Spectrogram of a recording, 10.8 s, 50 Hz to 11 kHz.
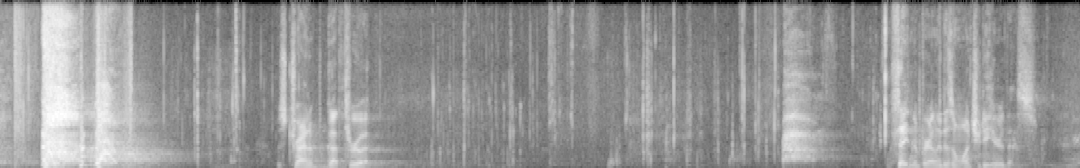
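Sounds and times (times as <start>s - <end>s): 
person clearing throat and coughing from a tickle in the throat: 0.4s - 1.6s
speech: 2.9s - 3.8s, 9.0s - 10.5s.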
